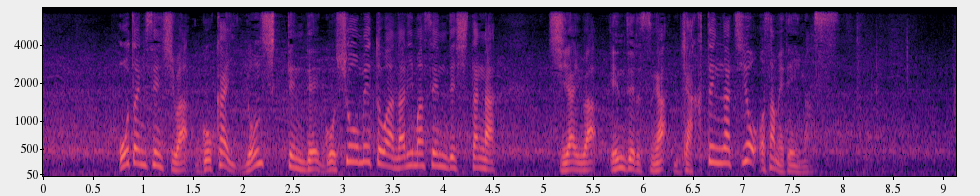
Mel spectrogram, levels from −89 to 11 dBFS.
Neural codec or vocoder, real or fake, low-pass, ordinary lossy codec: none; real; 7.2 kHz; none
